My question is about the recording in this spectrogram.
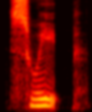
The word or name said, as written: sweep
